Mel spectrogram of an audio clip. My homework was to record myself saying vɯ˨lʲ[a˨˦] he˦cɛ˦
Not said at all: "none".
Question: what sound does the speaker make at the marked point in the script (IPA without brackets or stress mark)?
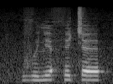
a˦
